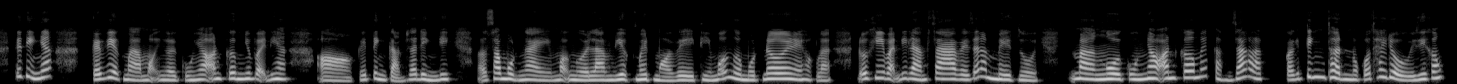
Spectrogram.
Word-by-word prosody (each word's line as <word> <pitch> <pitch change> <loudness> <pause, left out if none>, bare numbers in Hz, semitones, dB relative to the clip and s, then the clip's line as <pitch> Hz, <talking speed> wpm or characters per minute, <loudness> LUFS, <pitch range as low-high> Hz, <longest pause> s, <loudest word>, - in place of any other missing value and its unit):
Thế 370 - -3
thì 365 - 0
nhá, 310 +7 +1 0.4
cái 230 - +1
việc 275 -2 -1
mà 205 -4 0
mọi 195 +2 -4
người 200 -1 -1
cùng 200 +1 -3
nhau 225 +1 +1
ăn 260 - 0
cơm 270 -2 +2
như 265 - +2
vậy 230 - -3
đi 230 - -2
ha, 250 -1 +2 0.3
ờ, 175 -3 -1
cái 215 - -4
tình 230 -5 0
cảm 170 -5 -4
gia 230 +3 -2
đình 220 -5 +1
đi, 240 +2 0 0.2
ờ 185 - -7
sau 260 +6 +1
1 250 -4 +3
ngày 205 -3 -1
mọi 200 +2 -3
người 200 -2 +1
làm 200 0 +1
việc 225 +1 +3
mệt 225 -1 +2
mỏi 180 -3 0
về 195 0 +1
thì 205 -3 -2
mỗi 235 +9 -1
người 275 -6 +2
một 205 -1 -1
nơi 260 +1 +5
này, 230 -3 +1
hoặc 215 -4 -5
là 180 +1 -6 0.3
đôi 255 - 0
khi 290 +2 -3
bạn 255 -2 -2
đi 265 - -4
làm 240 -4 +2
xa 245 +1 +3
về 225 -2 -1
rất 290 - -4
là 360 - -2
mệt 240 -6 +3
rồi, 190 -4 -3 0.3
mà 260 -2 +4
ngồi 245 +1 +6
cùng 235 0 +1
nhau 280 +1 +5
ăn 280 +2 +2
cơm 315 +1 +1
ấy, 365 - -6
cảm 215 -7 -5
giác 295 - +1
là 270 -6 0
c - - -18 0.2
cái 210 - -2
tinh 340 -1 0
thần 280 -8 +2
nó 220 - -1
có 235 - -2
thay 340 +4 -3
đổi 210 -10 +1
gì 240 +3 +2
không? 295 +5 0
235 Hz, 300 wpm, -20 LUFS, 205-265 Hz, 0.4 s, ngồi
